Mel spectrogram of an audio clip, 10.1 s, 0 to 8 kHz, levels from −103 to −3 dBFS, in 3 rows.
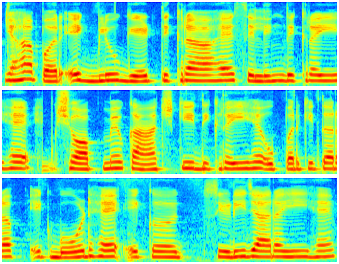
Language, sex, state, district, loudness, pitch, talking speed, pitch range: Hindi, female, Bihar, Jahanabad, -17 LUFS, 205 Hz, 180 wpm, 195-215 Hz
